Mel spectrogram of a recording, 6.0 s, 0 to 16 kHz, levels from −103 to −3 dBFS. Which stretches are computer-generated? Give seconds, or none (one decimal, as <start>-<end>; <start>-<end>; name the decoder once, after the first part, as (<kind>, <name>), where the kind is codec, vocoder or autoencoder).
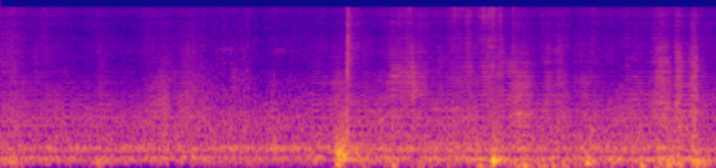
0.0-1.7 (vocoder, Vocos); 2.6-6.0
